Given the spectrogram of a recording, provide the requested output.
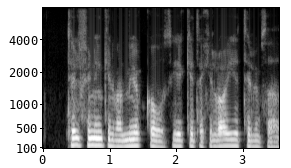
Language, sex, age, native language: Icelandic, female, 18-19, Icelandic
